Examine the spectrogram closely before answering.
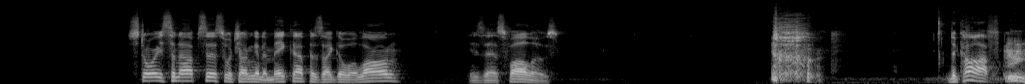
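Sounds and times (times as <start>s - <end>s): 
speech: 1.3s - 4.1s, 4.7s - 5.7s, 9.5s - 10.2s
person coughing: 7.7s - 8.4s, 10.0s - 10.2s.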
